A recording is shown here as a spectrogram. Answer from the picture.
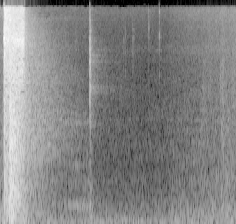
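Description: Pneumatic ring marking machine firing: one sharp hammer blow of a steel letter stamp into a stainless steel ring, with a rush of air, fading within about half a second. A small click follows about a second in.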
